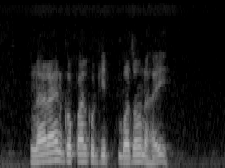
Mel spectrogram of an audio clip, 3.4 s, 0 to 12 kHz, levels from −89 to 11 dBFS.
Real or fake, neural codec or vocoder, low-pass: real; none; 10.8 kHz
